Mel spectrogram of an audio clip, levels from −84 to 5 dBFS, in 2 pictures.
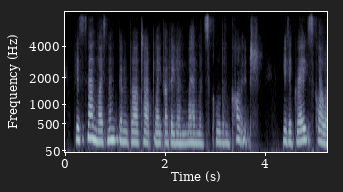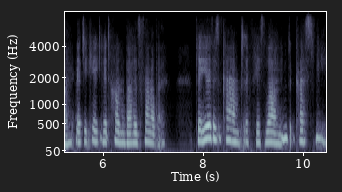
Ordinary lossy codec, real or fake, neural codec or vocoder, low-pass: Opus, 24 kbps; fake; codec, 16 kHz, 0.5 kbps, FreqCodec, smaller model; 7.2 kHz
